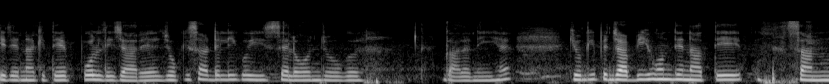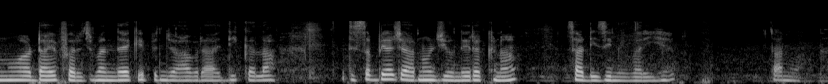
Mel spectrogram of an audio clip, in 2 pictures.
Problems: background sounds at intervals, background conversations at intervals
